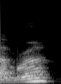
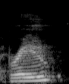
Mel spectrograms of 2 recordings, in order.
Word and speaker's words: Abreu: So this feature tier is it pronounced Marcio Ambreu? Yeah, Abreu. Ambreu commission. You can say Abreu or Abreu.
